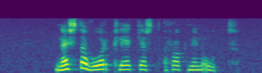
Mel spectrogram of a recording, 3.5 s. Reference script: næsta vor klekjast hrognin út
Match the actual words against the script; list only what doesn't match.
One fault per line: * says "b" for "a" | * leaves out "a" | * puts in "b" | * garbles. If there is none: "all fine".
all fine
